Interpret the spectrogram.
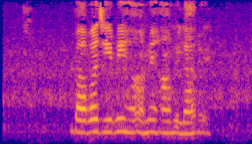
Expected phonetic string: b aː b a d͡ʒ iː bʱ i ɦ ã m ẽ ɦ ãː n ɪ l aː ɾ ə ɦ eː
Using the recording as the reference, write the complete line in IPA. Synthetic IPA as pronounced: b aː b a d͡ʒ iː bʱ i ɦ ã m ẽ ɦ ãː m ɪ l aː ɾ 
